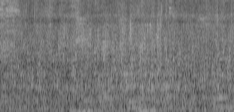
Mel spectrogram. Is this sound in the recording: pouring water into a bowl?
yes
